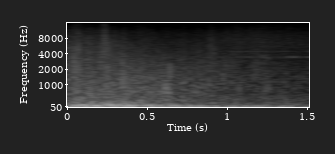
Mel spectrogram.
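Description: A Confringo fire-blast spell bursts in Hogwarts Legacy, a heavy booming explosion with a deep low rumble that hits loudly at the start and rolls on in a sustained roar.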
